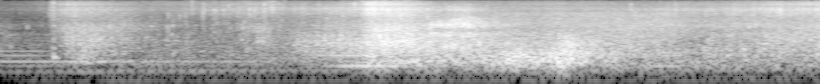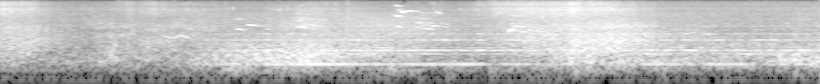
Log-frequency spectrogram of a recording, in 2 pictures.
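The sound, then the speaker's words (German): Ocean waves wash onto a sandy beach in slow, repeating surges, each swell rising and fading over a few seconds, with a faint steady low hum underneath and no talking. “Am Strand mit der Möwe Woja.”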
